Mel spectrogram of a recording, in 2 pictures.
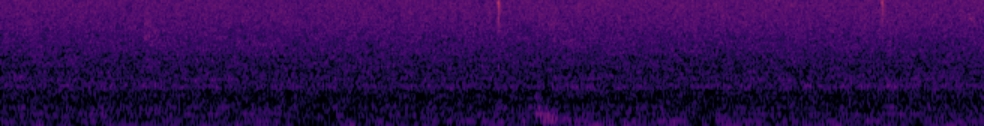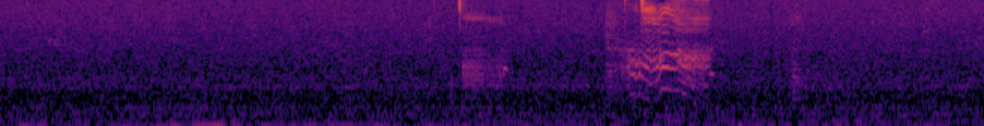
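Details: Kittens spending the day with their mother cat indoors; after a long quiet stretch, two short, high mews sound close together near the end, over a steady low hum.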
